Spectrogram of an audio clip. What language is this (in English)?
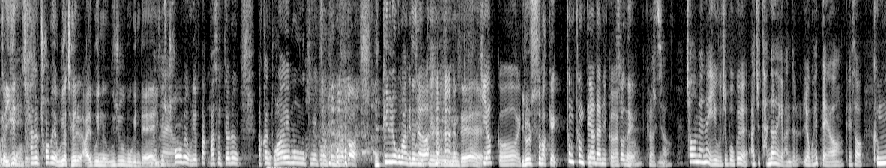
Korean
